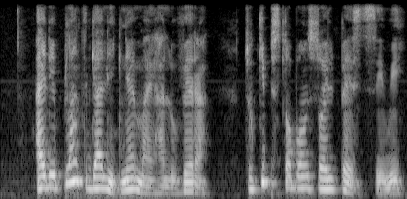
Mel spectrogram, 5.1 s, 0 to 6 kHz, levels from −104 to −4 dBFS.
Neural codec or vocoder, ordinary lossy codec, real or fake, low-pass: none; none; real; 5.4 kHz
